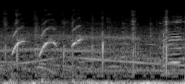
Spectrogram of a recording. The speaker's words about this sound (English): Seagull fans on their feet here. A socially distanced capacity crowd, we'll call it here, but a nice crowd here of folks. They're loud, that's for sure.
